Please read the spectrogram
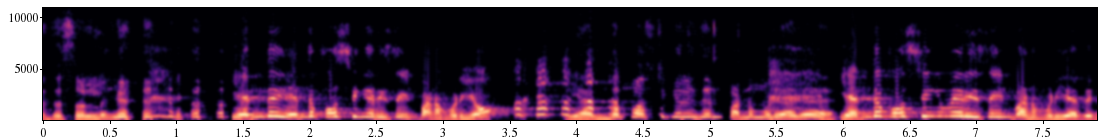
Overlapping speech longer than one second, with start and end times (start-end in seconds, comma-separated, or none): none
